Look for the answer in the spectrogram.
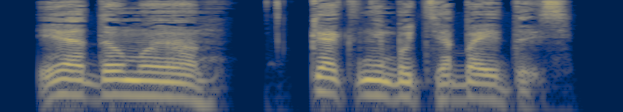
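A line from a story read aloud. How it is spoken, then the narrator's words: Uncertain smirk, heavy sigh. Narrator (Russian): неуверенно ухмыльнулся вампир и тяжело вздохнул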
